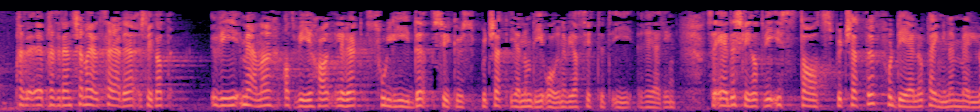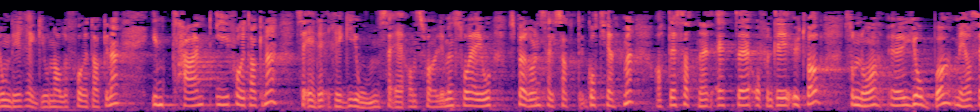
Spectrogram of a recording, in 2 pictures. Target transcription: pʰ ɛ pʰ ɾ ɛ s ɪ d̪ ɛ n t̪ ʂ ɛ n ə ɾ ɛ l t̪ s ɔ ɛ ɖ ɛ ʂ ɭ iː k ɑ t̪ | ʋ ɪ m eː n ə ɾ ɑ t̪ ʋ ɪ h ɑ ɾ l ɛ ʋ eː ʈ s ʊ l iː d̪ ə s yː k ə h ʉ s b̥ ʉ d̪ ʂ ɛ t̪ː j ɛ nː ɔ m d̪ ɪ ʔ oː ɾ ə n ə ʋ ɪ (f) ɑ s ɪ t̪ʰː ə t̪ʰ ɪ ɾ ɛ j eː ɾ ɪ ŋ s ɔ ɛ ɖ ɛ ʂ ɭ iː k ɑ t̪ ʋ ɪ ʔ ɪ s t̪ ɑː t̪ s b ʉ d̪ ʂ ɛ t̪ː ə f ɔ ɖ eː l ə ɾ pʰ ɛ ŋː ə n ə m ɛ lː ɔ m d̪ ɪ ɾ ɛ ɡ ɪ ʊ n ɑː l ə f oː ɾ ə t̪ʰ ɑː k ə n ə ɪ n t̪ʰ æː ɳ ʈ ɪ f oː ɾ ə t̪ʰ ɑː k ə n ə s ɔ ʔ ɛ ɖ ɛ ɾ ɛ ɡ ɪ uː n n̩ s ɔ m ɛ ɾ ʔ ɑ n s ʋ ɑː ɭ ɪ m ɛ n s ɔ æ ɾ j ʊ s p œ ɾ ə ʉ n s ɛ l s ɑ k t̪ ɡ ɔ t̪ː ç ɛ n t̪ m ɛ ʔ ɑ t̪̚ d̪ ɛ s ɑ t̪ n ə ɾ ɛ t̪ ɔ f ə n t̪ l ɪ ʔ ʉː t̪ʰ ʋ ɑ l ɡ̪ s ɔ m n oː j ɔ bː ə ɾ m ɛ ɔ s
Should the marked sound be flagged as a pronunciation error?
yes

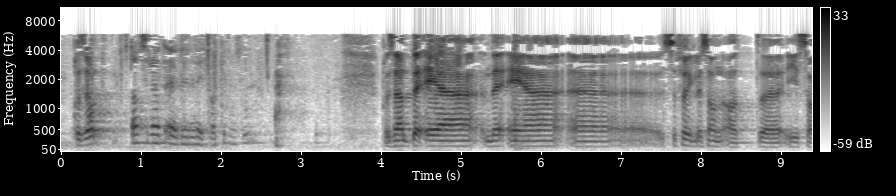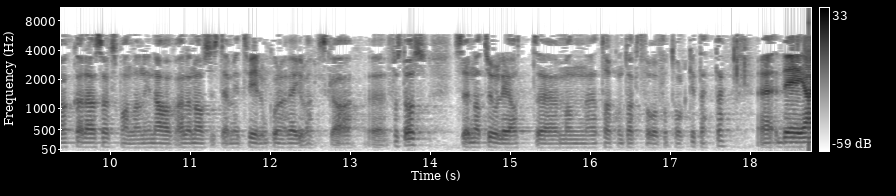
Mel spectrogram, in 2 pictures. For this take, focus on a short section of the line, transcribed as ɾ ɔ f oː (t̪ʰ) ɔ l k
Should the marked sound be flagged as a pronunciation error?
no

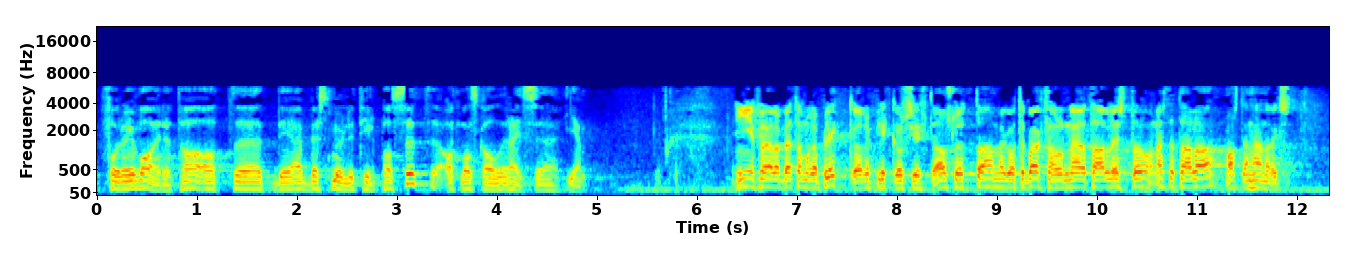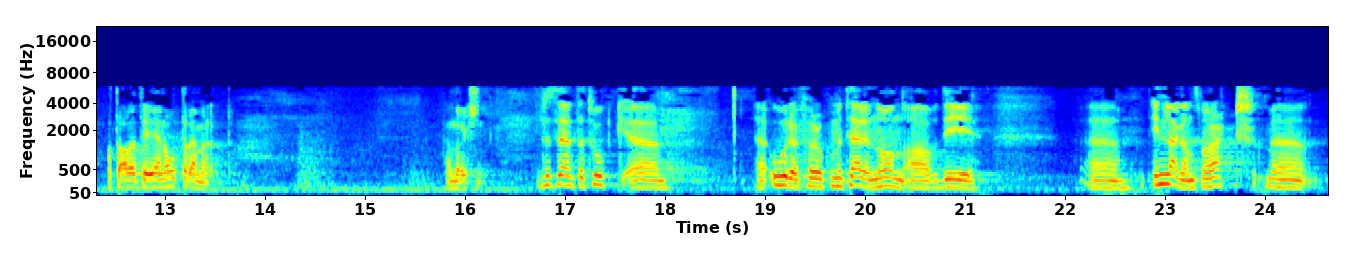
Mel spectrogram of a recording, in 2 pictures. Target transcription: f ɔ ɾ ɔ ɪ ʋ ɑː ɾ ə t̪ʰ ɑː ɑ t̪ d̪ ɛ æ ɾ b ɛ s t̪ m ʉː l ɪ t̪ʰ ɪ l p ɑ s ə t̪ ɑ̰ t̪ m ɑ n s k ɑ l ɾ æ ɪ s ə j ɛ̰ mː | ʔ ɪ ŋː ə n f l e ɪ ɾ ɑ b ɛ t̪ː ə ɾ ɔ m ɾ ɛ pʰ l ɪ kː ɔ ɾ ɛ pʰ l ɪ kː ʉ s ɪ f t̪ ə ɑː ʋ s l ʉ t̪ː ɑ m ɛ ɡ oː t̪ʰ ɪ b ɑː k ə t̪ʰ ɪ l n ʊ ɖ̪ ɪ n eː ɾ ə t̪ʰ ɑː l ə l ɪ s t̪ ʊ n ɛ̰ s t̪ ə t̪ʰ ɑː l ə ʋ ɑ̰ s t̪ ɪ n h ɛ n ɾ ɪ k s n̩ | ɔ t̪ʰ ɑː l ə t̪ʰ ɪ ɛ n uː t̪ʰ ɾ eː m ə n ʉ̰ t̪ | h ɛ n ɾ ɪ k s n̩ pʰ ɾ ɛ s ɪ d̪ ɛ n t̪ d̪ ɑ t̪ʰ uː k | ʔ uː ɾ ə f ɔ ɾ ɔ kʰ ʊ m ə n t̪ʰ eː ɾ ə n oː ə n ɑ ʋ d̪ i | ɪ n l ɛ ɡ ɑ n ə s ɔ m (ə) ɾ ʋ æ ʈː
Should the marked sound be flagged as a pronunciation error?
yes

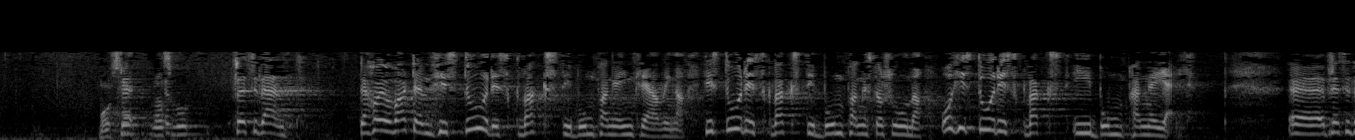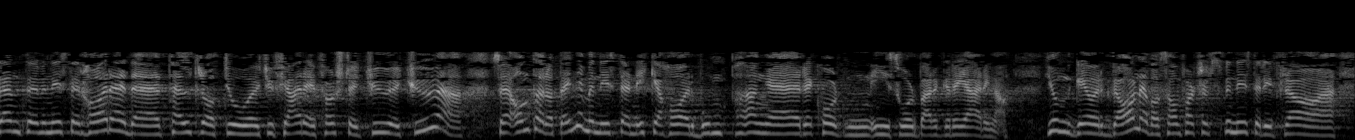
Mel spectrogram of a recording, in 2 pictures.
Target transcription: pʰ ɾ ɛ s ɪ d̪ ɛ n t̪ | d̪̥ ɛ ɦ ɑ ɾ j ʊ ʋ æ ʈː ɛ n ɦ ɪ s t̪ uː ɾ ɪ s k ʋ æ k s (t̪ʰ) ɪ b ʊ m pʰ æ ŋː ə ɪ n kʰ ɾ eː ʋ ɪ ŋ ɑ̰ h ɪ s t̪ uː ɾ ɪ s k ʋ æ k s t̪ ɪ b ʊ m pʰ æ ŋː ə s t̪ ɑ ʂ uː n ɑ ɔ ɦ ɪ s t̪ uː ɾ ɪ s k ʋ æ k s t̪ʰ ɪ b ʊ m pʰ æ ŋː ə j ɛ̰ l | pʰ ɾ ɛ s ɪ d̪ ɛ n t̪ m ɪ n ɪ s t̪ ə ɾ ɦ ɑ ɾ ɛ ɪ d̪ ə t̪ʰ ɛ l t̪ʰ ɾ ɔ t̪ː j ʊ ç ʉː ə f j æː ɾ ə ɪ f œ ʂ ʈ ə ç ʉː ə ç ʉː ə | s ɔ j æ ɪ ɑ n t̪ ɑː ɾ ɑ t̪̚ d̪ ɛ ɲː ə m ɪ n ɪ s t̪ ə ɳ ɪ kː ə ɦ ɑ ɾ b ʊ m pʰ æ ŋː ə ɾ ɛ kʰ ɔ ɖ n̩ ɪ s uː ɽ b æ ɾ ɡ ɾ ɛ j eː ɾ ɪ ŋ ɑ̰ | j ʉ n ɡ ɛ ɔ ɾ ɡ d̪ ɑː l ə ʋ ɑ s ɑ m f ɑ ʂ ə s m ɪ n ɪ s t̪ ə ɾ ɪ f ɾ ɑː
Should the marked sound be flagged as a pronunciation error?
yes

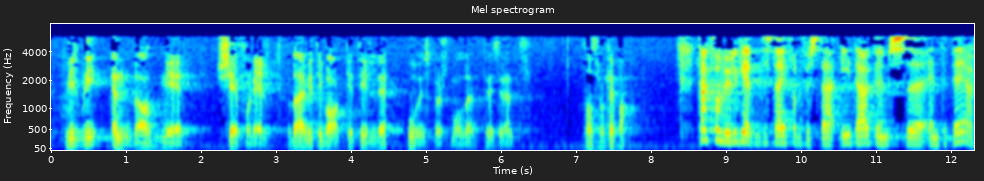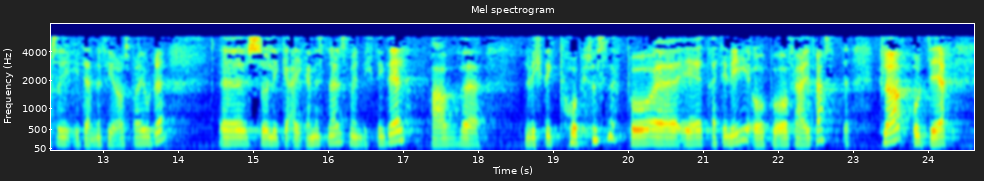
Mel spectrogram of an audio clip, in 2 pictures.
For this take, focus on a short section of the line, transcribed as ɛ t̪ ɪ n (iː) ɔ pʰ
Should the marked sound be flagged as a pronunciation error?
no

